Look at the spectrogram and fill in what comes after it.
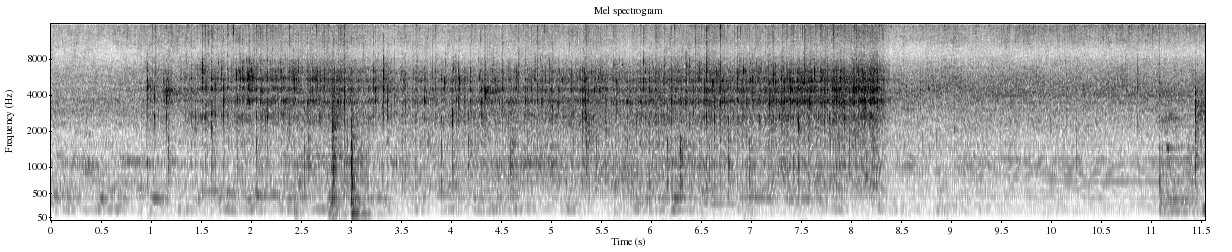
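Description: Peanuts and red chilis frying in hot oil in a pan, sizzling and crackling. The sizzle swells about a second in and cuts off abruptly about eight seconds in, and a few light clicks follow near the end.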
